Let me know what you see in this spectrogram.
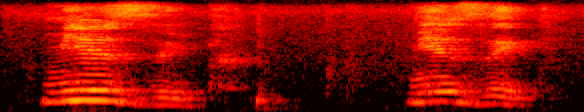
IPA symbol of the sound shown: u:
